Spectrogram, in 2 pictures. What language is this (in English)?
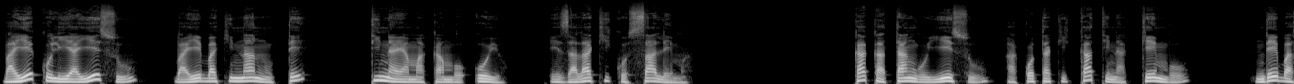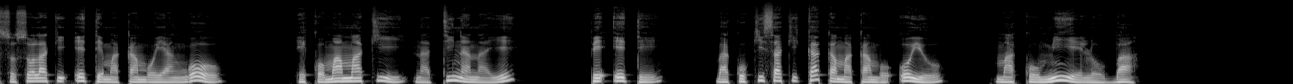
Lingala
